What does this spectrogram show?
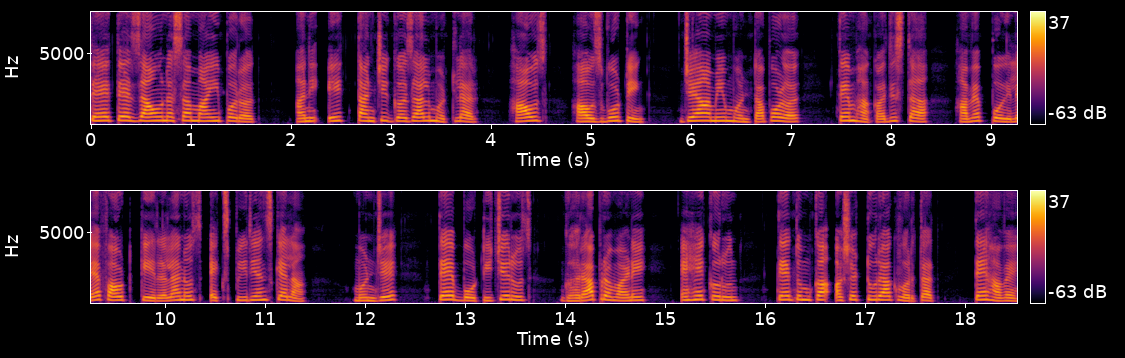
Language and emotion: Goan Konkani, neutral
